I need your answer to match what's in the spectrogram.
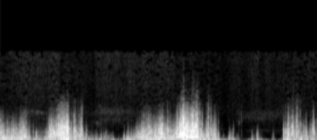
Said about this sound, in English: Sorry, it's a little windy.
